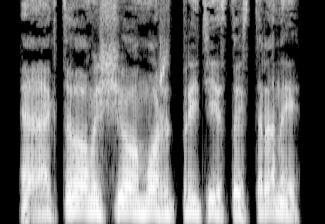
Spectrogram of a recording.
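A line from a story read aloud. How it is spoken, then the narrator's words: Growled. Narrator (Russian): рыкнул сосед по укрытию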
